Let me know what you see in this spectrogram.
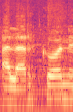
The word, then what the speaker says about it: Alarcon: Here at Corsica, you'll find me often letting people know how to pronounce it correctly. So, Alarcon, and you did it perfectly.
